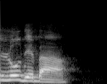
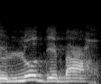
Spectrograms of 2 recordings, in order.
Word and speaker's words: Lodebar: Maintenant, à, cette étape de l'audio, maintenant, tu écris de l'eau des L'eau des ça s'écrit L-O-D-E-B-A-R. Lis un peu ta Bible. Amen. L'eau des de l'eau des barres au palais, du désert au pâturage, de l'eau des barres au palais, du désert au pâturage, du désert au palais.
